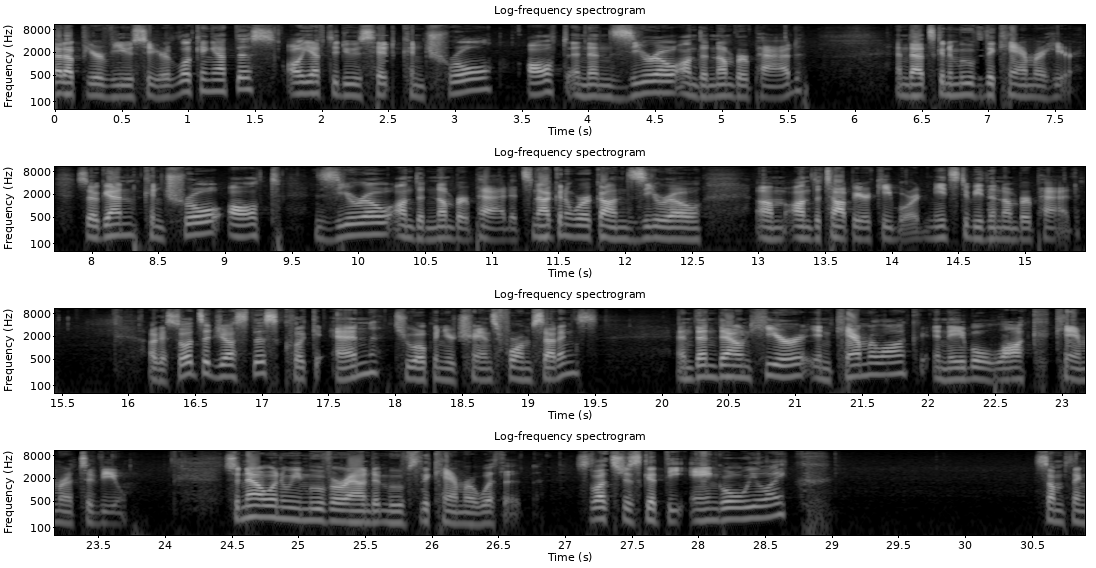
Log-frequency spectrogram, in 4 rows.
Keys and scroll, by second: 17.4 n.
